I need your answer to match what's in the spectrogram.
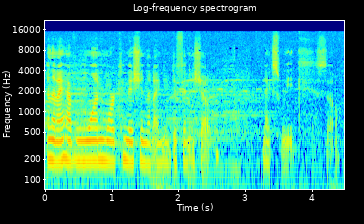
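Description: A woman's voice: lowish voice, completely flat delivery, normal speed, vocal fry, music in the background, poor audio. A woman hosting a casual crafting livestream, talking in a rambling, chatty way with frequent restarts. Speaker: livestream host. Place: home crafting stream.

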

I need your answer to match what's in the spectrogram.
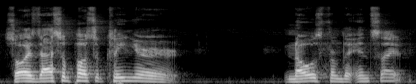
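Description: A man's voice: fairly high pitch, steady tone, unhurried, a little mellow. A young man hosting a casual reaction video, talking in a laid-back, slangy way. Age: young adult.

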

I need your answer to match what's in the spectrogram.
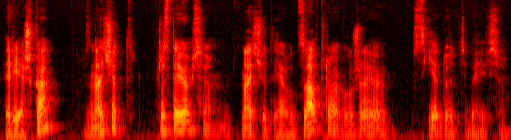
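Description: A man's voice: fairly low pitch, lively intonation, unhurried, creaky, breathy edge, heavily acted. A man playing an exasperated young boyfriend. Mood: weary. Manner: bickering, then tired and resigned. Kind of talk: short film acting.

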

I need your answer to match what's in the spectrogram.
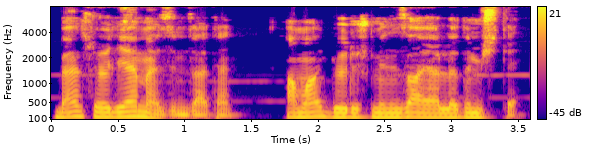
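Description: A man voicing a calm, cold young fiancé who talks in a flat, coolly threatening way in a horror storybook reading. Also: on the low side, a little fast, faint music behind, lightly acted.

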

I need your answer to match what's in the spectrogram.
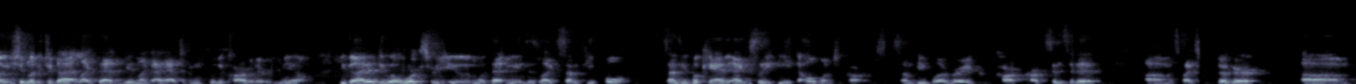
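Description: Animated man on a roomy video call. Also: medium pitch. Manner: animated, acts out quotes with voices. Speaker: guest, fitness cook. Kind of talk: casual interview answers. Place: living room at home. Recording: roomy, slightly dull video call audio.

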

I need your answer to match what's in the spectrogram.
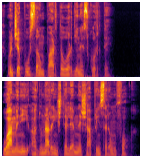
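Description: A man narrating a horror story in a measured, dramatic way. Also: low-pitched, gravelly, darkish tone. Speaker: audiobook narrator.

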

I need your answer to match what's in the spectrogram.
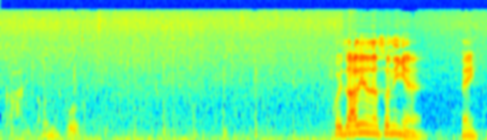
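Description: A man giving casual let's-play commentary, excitable, calling out to viewers and coaxing animals aloud. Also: high-pitched, normal speed, very noisy. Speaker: gaming streamer.

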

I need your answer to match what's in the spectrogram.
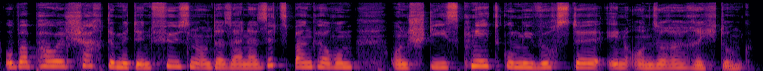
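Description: A woman author giving a calm, measured reading of her own story. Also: mid-range voice. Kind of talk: literary reading.

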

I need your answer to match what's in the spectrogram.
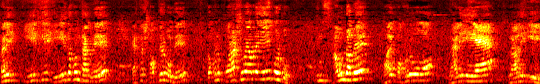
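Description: A male primary school teacher giving a phonics lesson to a class, often asking questions and repeating answers slowly. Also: sits high, animated, darkish tone. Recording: echoey classroom with background noise.

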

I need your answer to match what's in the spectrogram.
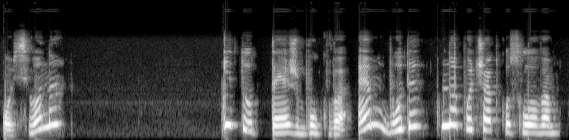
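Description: A woman's voice: high voice, very animated, mellow, no echo. Woman teacher, young kids' reading lesson, stretched-out sounds, dull lo-fi dry recording. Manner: slow, drawn-out sound-by-sound enunciation. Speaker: primary school teacher.

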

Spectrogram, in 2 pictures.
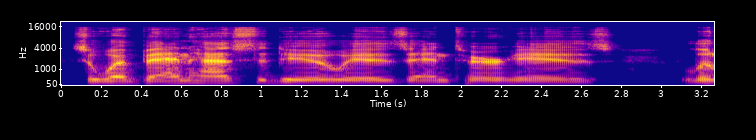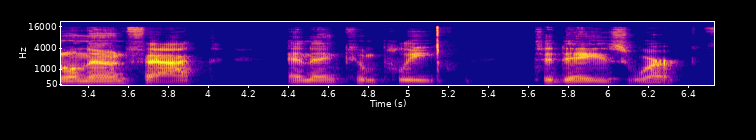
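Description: A male teacher with a raspy voice, patiently walking students through an online classroom step by step. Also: fairly low pitch, fairly even intonation, sharp tone, poor audio. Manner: slow, patient step-by-step explaining. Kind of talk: screen-recorded class tutorial.

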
